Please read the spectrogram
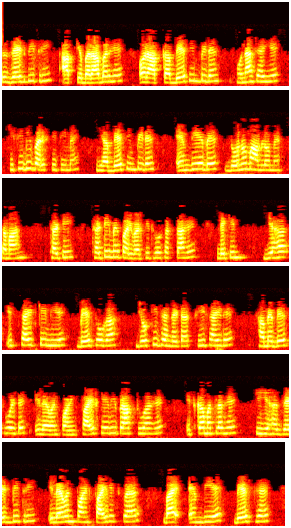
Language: Hindi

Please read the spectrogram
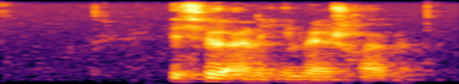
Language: German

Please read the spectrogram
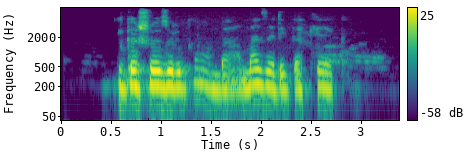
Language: Kinyarwanda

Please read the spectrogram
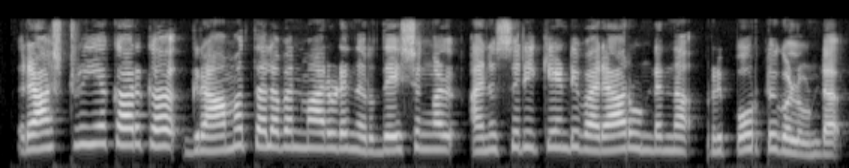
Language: Malayalam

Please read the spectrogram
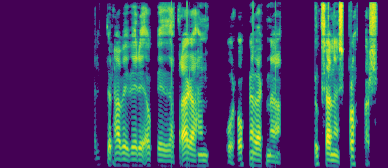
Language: Icelandic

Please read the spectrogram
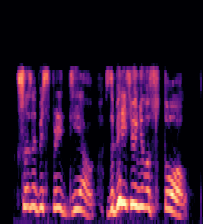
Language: Russian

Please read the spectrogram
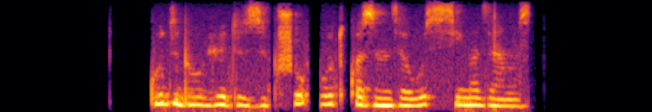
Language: Abkhazian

